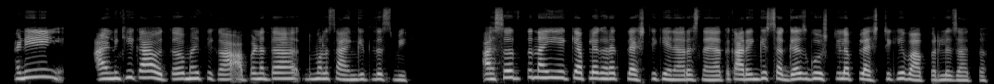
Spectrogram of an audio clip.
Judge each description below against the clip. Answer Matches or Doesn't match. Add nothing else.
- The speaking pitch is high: Matches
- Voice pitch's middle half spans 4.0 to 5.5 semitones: Doesn't match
